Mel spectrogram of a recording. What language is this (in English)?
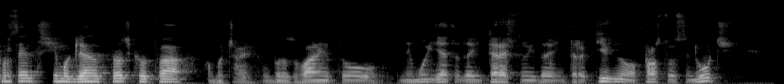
Bulgarian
